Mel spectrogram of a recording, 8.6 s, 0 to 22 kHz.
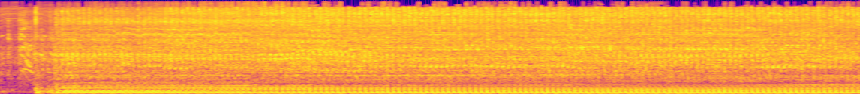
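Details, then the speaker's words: New 2023 Ducati Monster+ 937, first cold start in neutral: catches instantly and settles into a strong, steady low throb at fast cold high idle, even and healthy, no knocks or misses, condensation from exhaust. "for just a second we're gonna let it kind of high idle let the idle come down a little bit"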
